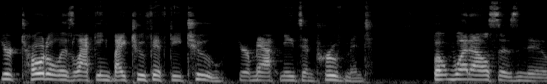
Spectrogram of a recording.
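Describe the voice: Here is plain reading aloud. Each line is read straight through.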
